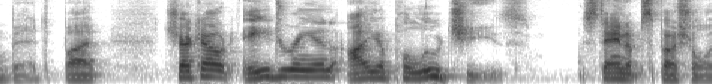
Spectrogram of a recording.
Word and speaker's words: Iapolucci: But check out Adrienne Iapolucci's stand-up special. It's free on YouTube. It's called Baby Skeletons. Her name again is Adrienne. That is spelled the Italian way. Adrienne. Iapolucci. That is Iapalucci.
